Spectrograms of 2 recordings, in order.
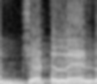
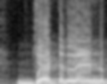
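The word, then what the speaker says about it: Jutland: Denmark देश है वो जटलैंड प्रायद्वीप पर अवस्थित है। जटलैंड प्रायद्वीप या जूटलैंड प्रायद्वीप, आप इसे किसी भी प्रोनाउंसिएशन से पुकार सकते हैं।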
